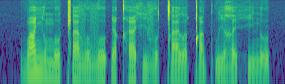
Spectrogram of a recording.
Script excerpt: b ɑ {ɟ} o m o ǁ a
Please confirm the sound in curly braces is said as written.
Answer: no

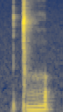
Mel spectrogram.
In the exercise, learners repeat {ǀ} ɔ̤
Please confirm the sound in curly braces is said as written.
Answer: yes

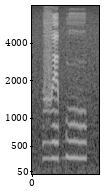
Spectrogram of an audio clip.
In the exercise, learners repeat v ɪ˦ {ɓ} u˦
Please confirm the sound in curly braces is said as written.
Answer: yes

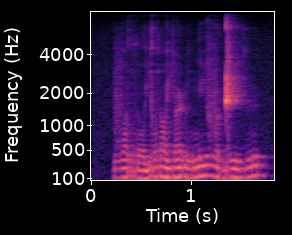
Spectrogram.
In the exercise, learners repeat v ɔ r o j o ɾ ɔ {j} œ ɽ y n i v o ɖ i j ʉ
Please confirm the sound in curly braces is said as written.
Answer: yes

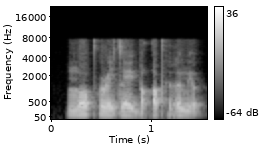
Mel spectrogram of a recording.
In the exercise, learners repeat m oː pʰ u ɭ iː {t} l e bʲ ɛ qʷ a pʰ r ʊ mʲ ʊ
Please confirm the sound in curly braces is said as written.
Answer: yes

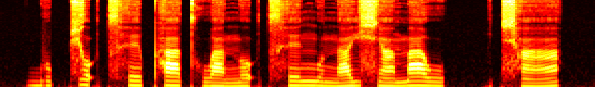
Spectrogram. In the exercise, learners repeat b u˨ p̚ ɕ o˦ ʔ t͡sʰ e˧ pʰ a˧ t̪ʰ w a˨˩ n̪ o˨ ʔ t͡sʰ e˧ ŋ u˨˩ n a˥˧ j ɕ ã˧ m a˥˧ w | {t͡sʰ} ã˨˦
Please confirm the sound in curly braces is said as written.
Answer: no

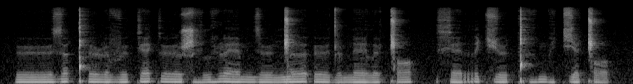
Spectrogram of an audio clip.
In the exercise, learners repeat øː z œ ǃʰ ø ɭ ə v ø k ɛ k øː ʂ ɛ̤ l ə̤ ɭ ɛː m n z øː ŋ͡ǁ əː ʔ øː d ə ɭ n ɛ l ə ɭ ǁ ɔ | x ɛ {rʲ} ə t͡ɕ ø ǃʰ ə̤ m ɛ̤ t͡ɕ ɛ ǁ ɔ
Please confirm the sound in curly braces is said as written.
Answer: no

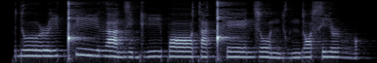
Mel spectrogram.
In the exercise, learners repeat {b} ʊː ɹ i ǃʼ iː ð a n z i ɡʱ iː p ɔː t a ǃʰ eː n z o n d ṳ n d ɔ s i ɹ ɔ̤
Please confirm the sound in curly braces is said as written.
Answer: no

